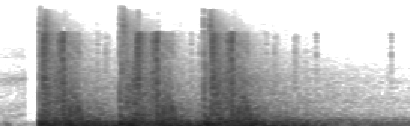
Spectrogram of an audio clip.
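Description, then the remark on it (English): Three loud, heavy knocks on a door in quick, even succession, each ringing out with a boomy resonance before fading away. No voices. “Someone really wants to get in somewhere, but if if the knocking isn't in the story, then it must be”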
